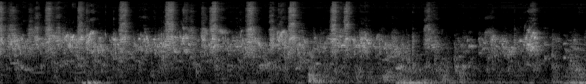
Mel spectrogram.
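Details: Little parrot chicks fill the air with fast, shrill cheeps and scratchy squawks, a busy unbroken chorus with a few soft low bumps.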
